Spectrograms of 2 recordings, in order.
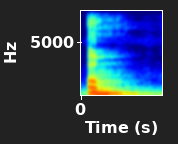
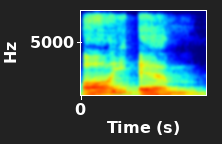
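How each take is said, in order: First: The words merge into one weak unstressed syllable. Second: Both words are said in full, separately. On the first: The speaker calls it right. "So I am should be said um" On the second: The speaker calls it wrong. "it's not good to say I am"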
